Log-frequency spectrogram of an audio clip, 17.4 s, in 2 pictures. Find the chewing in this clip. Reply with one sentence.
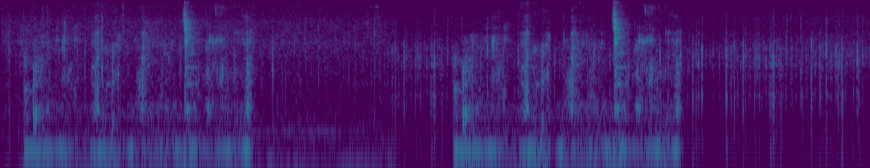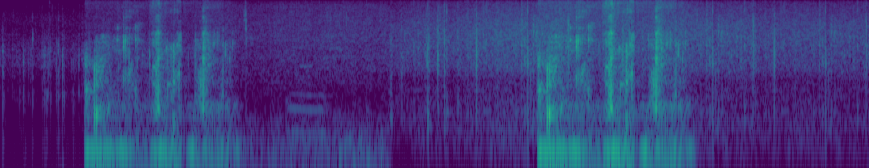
The chewing can be heard from 0.2 to 2.5 s, from 4.5 to 6.8 s, from 9.5 to 11.2 s and from 14.1 to 15.7 s.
